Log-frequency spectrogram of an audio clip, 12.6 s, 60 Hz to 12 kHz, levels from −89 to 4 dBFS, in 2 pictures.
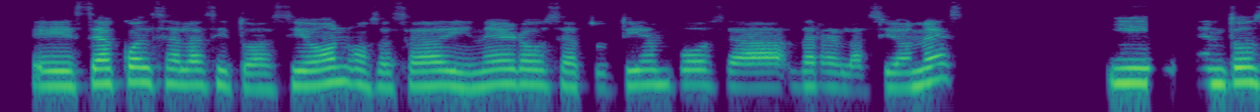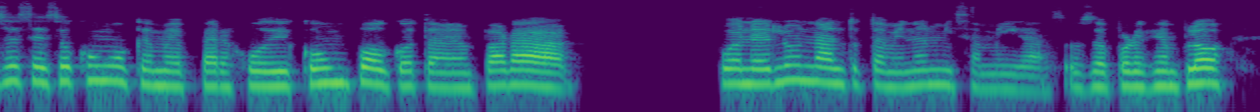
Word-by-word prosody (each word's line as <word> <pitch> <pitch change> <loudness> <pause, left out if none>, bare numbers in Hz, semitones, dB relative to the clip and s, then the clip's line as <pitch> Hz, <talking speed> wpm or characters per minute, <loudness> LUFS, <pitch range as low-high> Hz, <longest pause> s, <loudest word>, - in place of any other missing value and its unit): eh, 210 0 0
sea 235 +3 +2
cual 250 0 +2
sea 230 -1 -4
la 220 0 -1
situación". 210 +4 -2
O 225 - -3
sea, 195 - -7
sea 205 +2 -1
de 215 - 0
dinero, 220 +3 -2
sea 205 -1 -6
tu 190 0 -18
tiempo, 220 +3 -4
sea 200 -1 -1
de 205 0 -5
relaciones. 200 +8 -4 0.7
Y 240 0 +3 0.2
entonces 245 +2 +2
eso 255 +1 +3
como 265 -1 0
que 225 - -2
me 210 -1 +1
perjudicó 205 +2 +1
un 240 0 +2
poco 220 -4 +3
también 190 -2 -2
para, 215 -2 +5 0.7
ponerle 235 +2 +2
un 265 -1 +1
alto 235 -1 +2
también 205 0 -4
a - - -3
mis 215 -2 -5
amigas. 175 -3 -9
O - - -7
sea, 200 0 -1
por 205 +1 +1
ejemplo, 210 +4 +4
215 Hz, 185 wpm, -24 LUFS, 200-235 Hz, 0.7 s, para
